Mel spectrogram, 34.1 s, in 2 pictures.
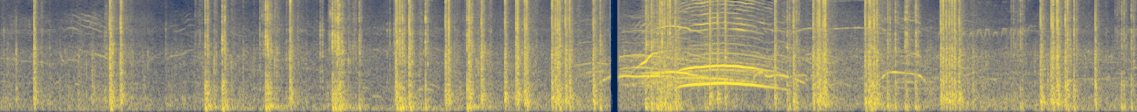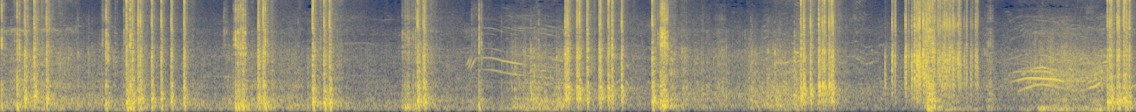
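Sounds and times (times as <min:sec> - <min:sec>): crackling firework reports: 0:00.0 - 0:34.0
firework bursts and bangs: 0:00.0 - 0:34.0.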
